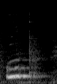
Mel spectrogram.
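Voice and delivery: high excited whoop. Pretend. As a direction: yelp it up high. Playful sound effect.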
